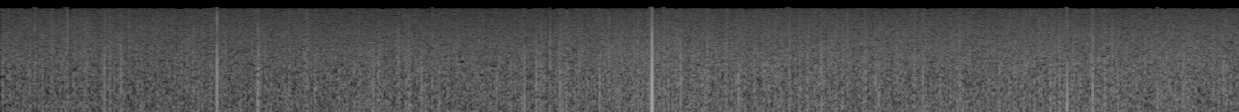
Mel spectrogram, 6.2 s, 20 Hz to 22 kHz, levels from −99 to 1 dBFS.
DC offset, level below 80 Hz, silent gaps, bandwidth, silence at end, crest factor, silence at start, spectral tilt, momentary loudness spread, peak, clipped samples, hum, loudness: under 0.1%; -62 dBFS; none; 16.5 kHz; 0 s; 40 dB; 0 s; -1.5 dB/octave; 7 LU; -4 dBFS; under 0.1%; none; -42 LUFS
